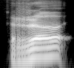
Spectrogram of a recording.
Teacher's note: र एक प्रकंपित या लुंठित व्यंजन है। इसे बोलते वक्त जीभ रोल होती है या कांपती है।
